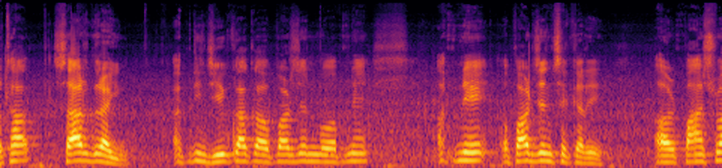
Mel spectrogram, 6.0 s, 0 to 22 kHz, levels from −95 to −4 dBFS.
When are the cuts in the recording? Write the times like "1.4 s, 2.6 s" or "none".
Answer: none

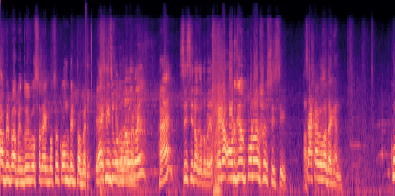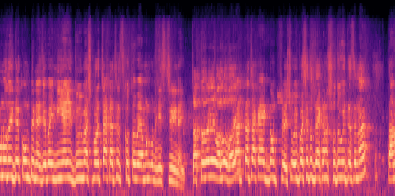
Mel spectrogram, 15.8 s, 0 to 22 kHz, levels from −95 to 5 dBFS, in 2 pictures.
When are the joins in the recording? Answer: none

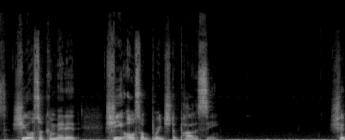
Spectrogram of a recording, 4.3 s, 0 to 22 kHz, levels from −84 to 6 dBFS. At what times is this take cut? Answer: none

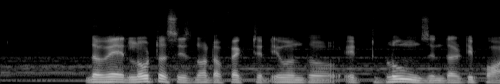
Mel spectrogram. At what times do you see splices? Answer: 3.7 s

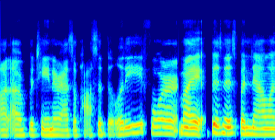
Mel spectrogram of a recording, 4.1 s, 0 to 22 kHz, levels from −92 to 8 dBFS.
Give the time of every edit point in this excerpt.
2.8 s

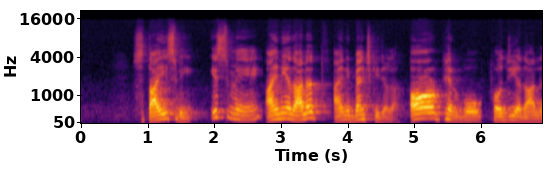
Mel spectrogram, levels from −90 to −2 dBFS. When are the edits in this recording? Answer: 2.6 s, 3.6 s, 4.7 s, 6.0 s

